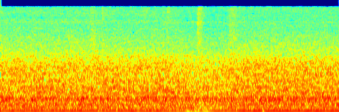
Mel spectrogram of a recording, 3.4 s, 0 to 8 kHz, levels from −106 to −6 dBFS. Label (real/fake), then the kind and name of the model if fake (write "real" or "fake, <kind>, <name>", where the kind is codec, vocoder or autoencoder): real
